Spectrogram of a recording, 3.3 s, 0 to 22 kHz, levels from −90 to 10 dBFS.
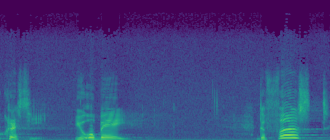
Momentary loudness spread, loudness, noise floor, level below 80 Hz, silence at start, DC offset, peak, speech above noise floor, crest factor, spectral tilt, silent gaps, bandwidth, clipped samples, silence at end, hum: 19 LU; -19 LUFS; -50 dBFS; -60 dBFS; 0 s; 0.3%; -4 dBFS; 30 dB; 18 dB; -2.5 dB/octave; none; 17 kHz; under 0.1%; 0 s; none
